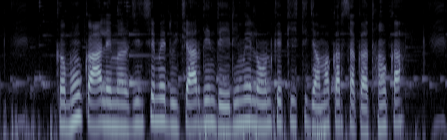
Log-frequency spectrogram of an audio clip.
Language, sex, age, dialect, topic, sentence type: Chhattisgarhi, male, 18-24, Northern/Bhandar, banking, question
